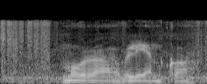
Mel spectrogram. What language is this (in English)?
Russian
